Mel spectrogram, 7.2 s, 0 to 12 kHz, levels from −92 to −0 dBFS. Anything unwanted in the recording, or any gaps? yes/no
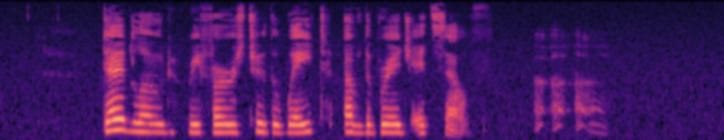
yes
